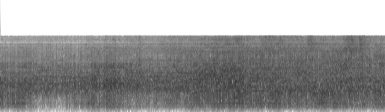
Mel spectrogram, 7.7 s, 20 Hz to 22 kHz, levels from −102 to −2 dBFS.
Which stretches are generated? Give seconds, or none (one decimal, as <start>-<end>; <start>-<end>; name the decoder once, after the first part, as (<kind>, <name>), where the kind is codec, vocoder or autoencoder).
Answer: 0.0-7.7 (vocoder, HiFi-GAN)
